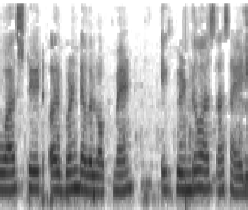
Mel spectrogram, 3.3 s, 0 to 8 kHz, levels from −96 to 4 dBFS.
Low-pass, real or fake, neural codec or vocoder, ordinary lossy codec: 7.2 kHz; real; none; MP3, 32 kbps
